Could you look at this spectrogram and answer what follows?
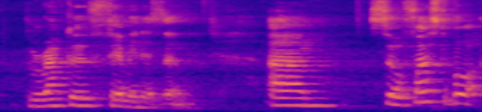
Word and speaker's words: Buraku: It's not black, the pronunciation is Buraku. Buraku feminism.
